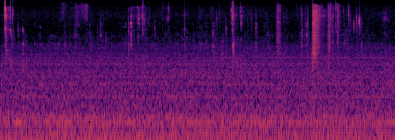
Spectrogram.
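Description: A person chewing a mouthful of food, with soft scattered mouth clicks, over a steady low hum inside a car.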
